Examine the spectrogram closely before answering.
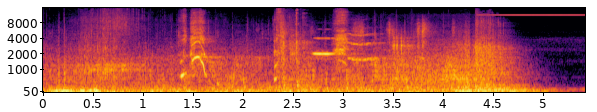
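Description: A young woman speaks in a frightened voice.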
